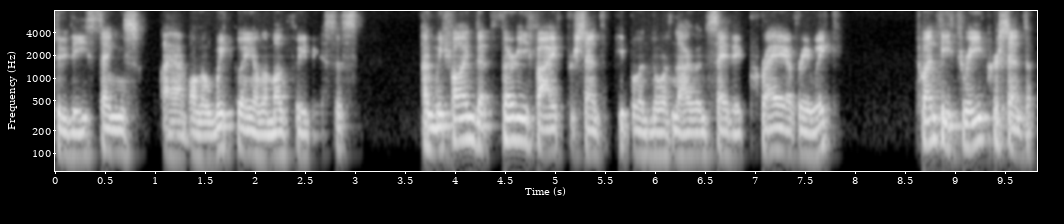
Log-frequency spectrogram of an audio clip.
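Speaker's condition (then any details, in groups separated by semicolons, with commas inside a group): Cleft lip and palate; congenital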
